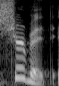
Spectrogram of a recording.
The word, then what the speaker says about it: sherbet: Is it sherbet or sherbet? No, but how would you say it? – Oh, it's sherbet. It's spelled S-H-E-R-B-E-T.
